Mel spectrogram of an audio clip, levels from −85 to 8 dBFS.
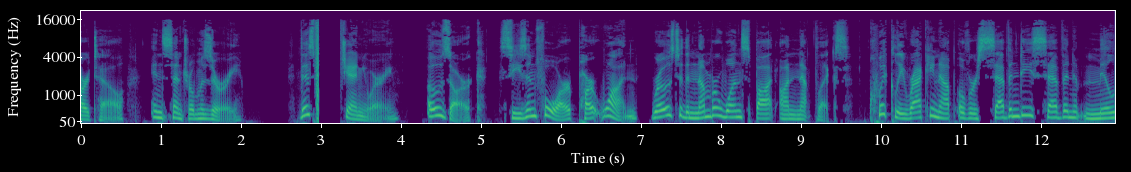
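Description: A wireless microphone squelch dropout runs from 2.85 to 3.32 s. The analogue radio link weakens, hiss swells briefly, then the receiver's squelch mutes the speech for roughly 278 ms before the signal recovers and the speech returns.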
